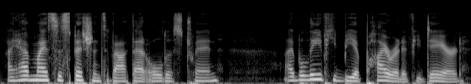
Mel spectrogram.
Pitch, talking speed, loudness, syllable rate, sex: 165 Hz, 215 wpm, -20 LUFS, 6.6 syllables/s, female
